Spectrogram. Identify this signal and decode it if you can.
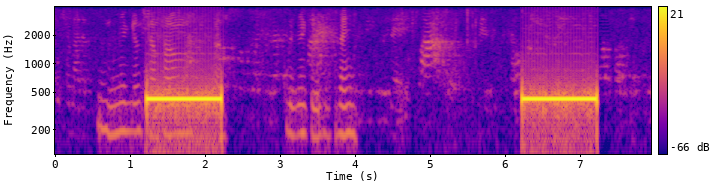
Ringback tone (Europe, 425 Hz), with speech.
